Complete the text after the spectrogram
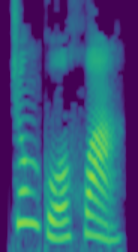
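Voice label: "中国画", Mandarin Chinese; hsk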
